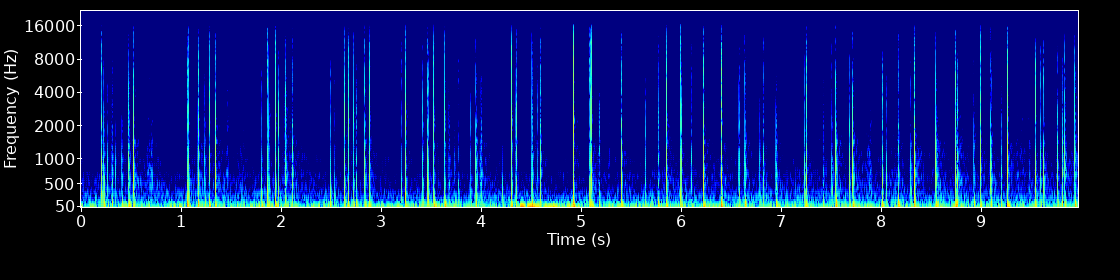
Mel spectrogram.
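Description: Long red nails tap quickly and irregularly on a green plastic container lid over ten seconds. The result is a dense run of sharp, bright, clicky taps that die away at once, over a faint low rumble.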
